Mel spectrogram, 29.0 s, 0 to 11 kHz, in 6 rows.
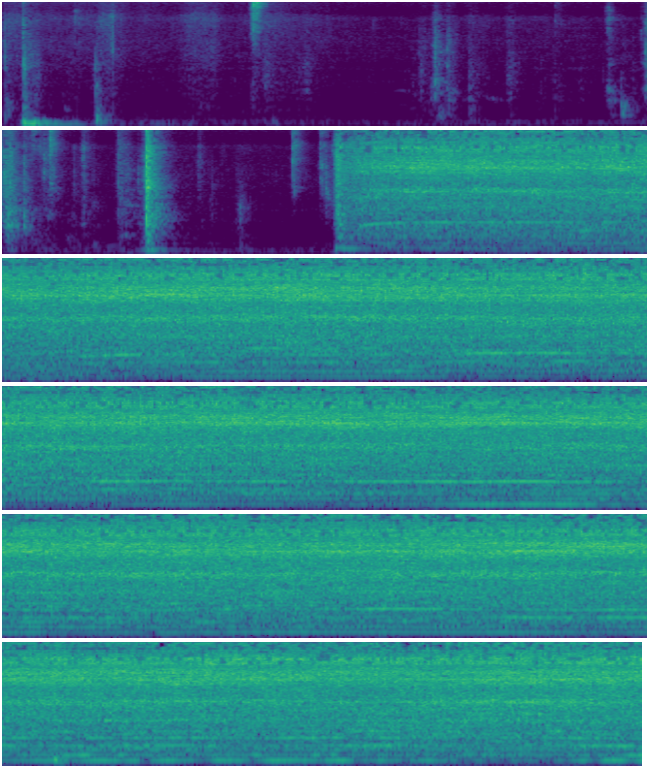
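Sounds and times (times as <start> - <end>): vacuum cleaner running: 7.3 - 28.9.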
